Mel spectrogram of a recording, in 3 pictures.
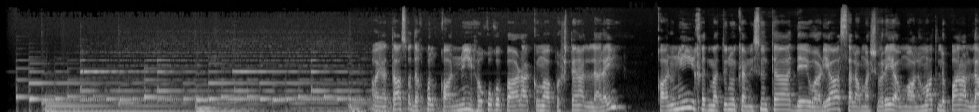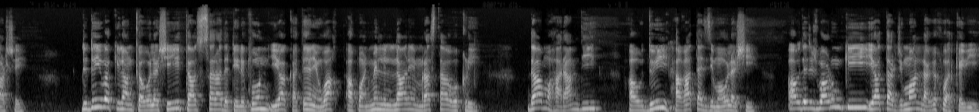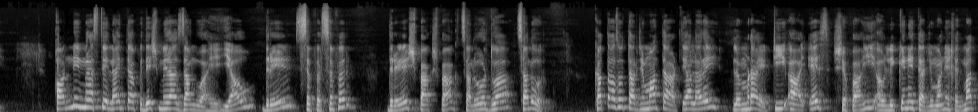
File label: Pashto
